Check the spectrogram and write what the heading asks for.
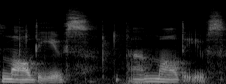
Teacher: So secondary stress on Dives and primary stress on mal.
